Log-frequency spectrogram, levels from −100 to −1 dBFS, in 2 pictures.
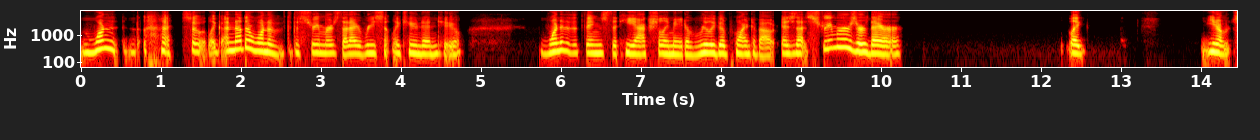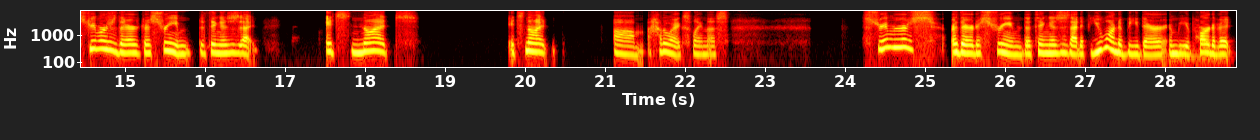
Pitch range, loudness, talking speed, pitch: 205-255 Hz, -26 LUFS, 155 wpm, 225 Hz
